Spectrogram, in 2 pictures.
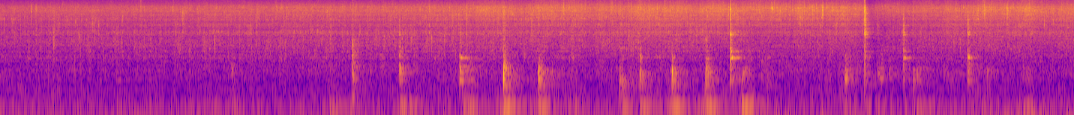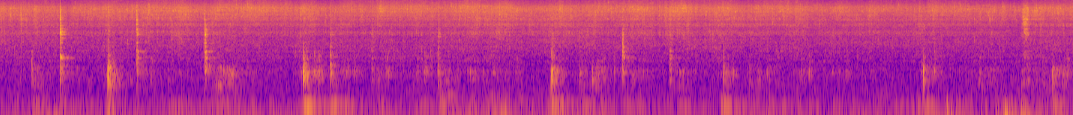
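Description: Fresh beans, onion and turkey pieces sizzling in oil in a pot, stirred with a wooden spoon. The spoon knocks against the pot at irregular moments.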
